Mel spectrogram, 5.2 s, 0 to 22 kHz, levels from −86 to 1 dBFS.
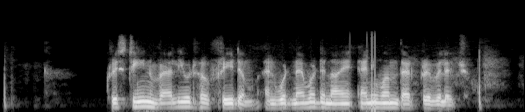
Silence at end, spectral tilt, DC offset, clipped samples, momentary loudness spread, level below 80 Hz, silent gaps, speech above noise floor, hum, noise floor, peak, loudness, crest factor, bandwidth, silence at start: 0.3 s; -6 dB/octave; under 0.1%; under 0.1%; 7 LU; -48 dBFS; none; 48 dB; none; -62 dBFS; -2 dBFS; -15 LUFS; 14 dB; 7 kHz; 1.1 s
